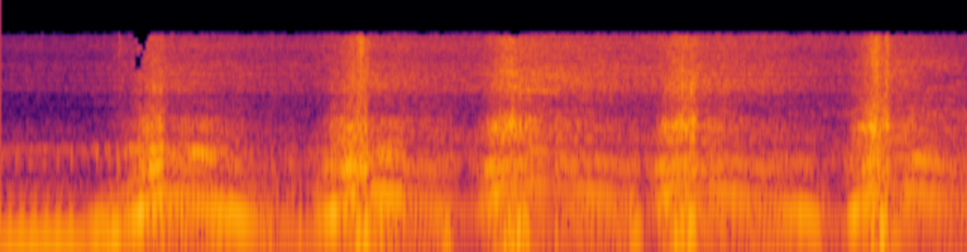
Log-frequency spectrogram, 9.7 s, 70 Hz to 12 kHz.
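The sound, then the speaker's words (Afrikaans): A V8 engine revs hard five times in a row, each burst sweeping up in pitch to a roar before dropping back to a throbbing idle, loud and without any talking. “As daai V8 begin brul, dan kan jy nie help om hom net dieper en dieper dieper te trap nie.”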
